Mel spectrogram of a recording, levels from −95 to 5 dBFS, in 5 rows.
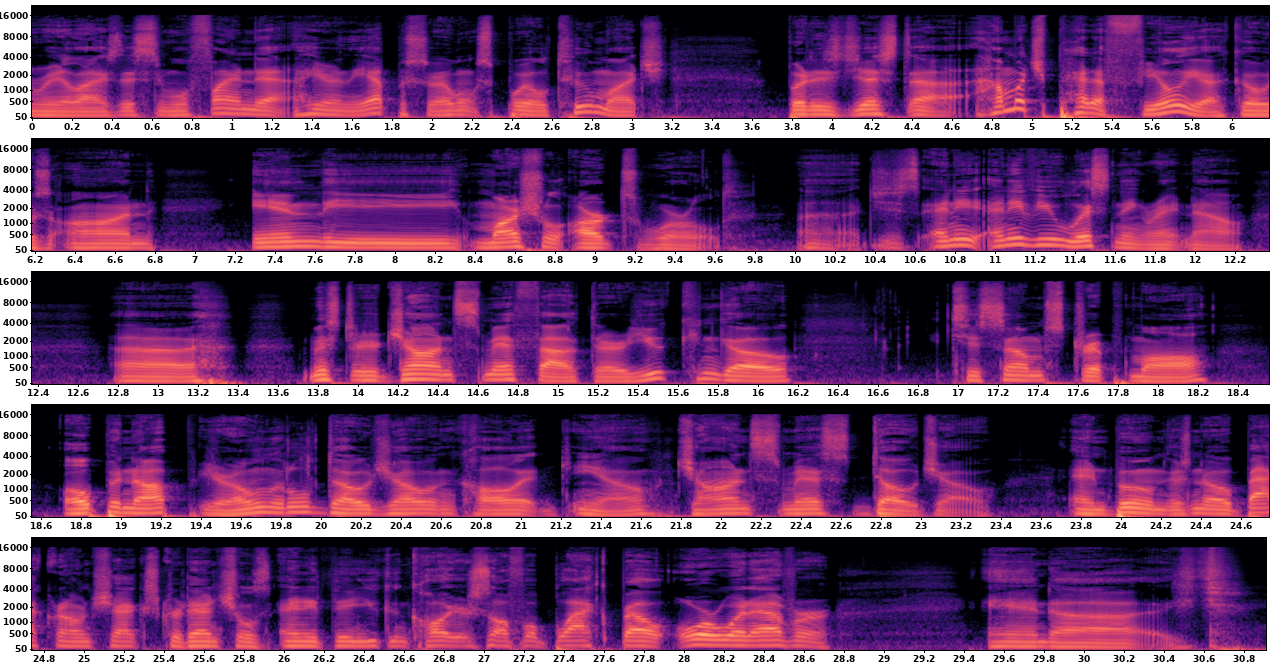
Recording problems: abrupt cut into speech; at the start

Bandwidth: 16 kHz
